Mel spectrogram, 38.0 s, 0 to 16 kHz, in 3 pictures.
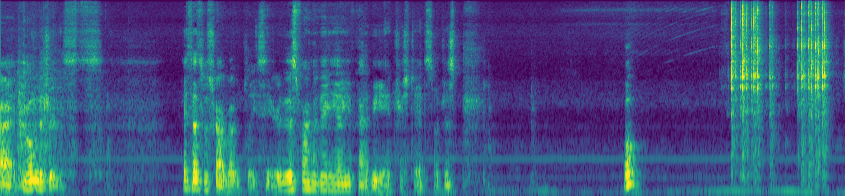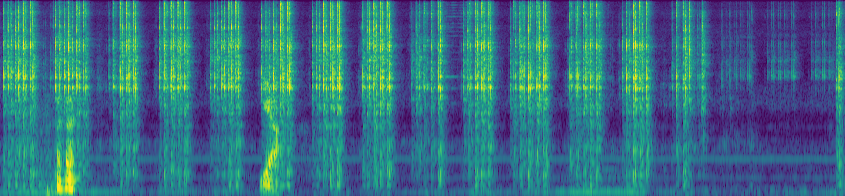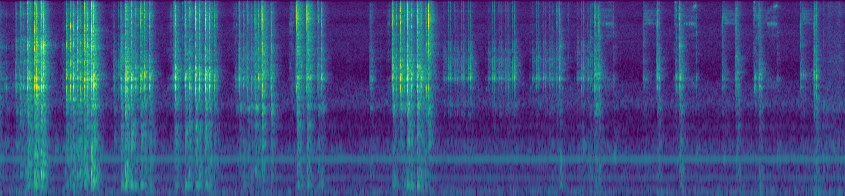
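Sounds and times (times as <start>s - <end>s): faint steady hum: 0.0s - 38.0s
hard drive arm chattering and clicking: 10.9s - 37.7s.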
